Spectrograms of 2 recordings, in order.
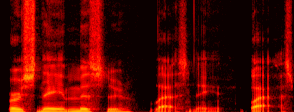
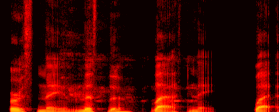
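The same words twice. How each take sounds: First: The s-sounds are pronounced clearly, without a lisp. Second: The s-sounds are pronounced with a lisp. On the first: "normally, like he'd probably say like this" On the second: "But I did it like this"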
